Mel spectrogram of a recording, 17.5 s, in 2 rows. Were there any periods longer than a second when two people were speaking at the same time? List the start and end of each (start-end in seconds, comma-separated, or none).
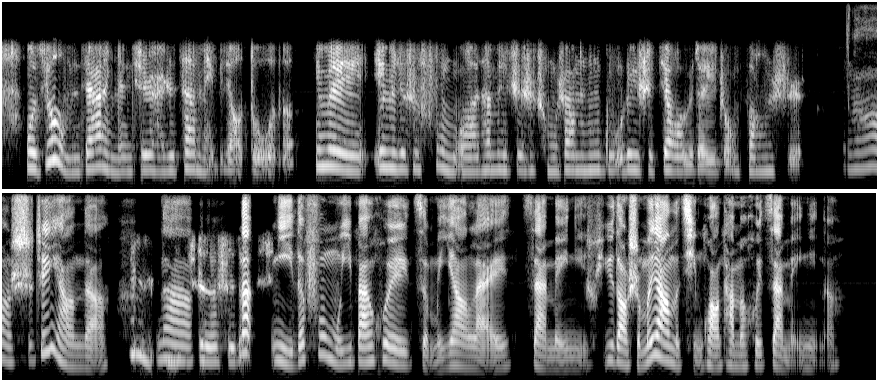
none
